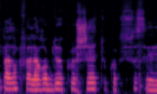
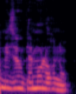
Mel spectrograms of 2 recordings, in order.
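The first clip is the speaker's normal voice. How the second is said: normal talking voice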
